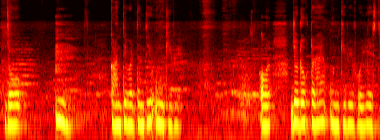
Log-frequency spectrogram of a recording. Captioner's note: clearing throat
